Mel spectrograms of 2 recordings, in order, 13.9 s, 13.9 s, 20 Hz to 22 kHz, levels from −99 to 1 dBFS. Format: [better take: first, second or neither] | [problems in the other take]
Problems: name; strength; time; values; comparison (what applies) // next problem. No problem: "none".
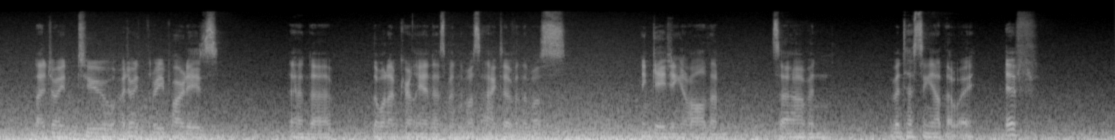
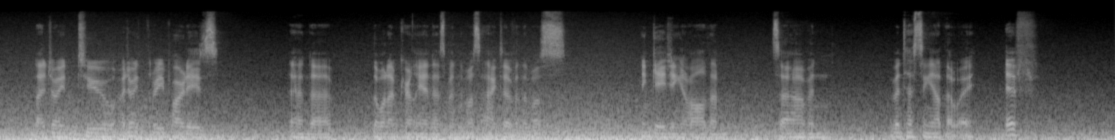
neither | wind noise on the microphone; heavy; 5 dB below the speech; the same in both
